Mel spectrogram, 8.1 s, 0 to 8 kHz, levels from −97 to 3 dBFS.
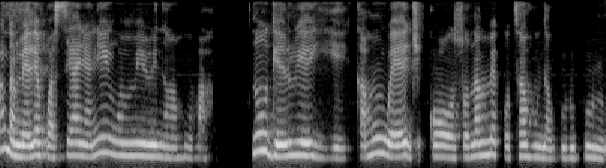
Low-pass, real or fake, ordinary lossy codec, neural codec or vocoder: none; fake; none; codec, 16 kHz, 8 kbps, FunCodec, trained on LibriTTS, 25 frames a second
